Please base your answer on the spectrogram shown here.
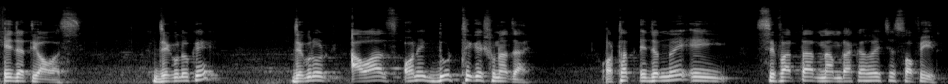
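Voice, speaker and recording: Clear high-voiced Bengali Quran teacher. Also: male voice, moderate pace, long pauses, a little mellow. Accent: Bangladeshi Bengali. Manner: methodical, drills syllables aloud. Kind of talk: pronunciation lesson.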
